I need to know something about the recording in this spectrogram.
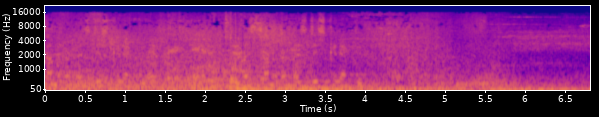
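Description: A video game structure explodes with a deep rumble.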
